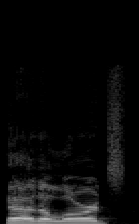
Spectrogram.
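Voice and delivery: high, earnest pamphlet-pusher voice; mock evangelist knocking on a stranger's door; door-to-door preacher. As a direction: play the eager missionary at the door.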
